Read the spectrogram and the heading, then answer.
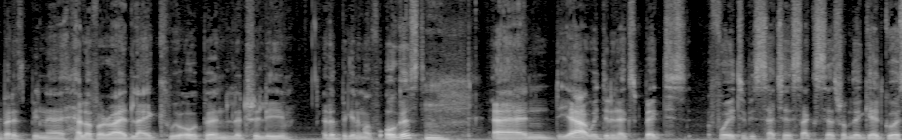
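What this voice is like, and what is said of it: Tired-sounding voice. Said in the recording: “I sound so tired”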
